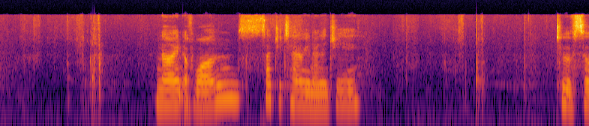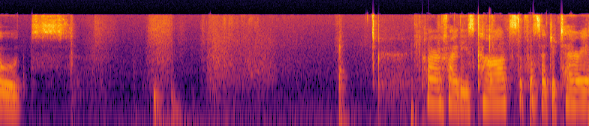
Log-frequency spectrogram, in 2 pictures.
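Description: Playing cards are shuffled and riffled by hand.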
